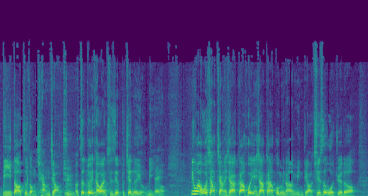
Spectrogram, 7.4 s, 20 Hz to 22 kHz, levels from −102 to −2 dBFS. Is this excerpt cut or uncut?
uncut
